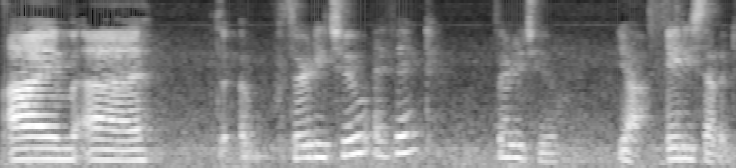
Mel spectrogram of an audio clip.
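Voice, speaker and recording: A woman in her thirties co-hosts in an easy, chatty way, with teasing asides and plenty of fillers. Her voice sits at an ordinary middle pitch. Faint noise hums behind her. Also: big pitch swings, measured pace. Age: 30s. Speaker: co-host of a couple's channel. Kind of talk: casual chat.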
